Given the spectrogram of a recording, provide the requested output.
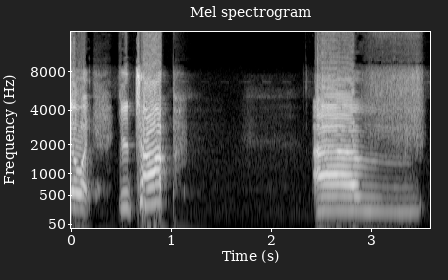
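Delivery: ordinary talk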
